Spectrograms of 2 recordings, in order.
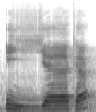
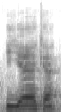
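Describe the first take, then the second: First: The y sound is doubled and held longer. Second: The y sound is short and single. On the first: The speaker calls it right. "On voit ici shadda. Donc, c'est pour appuyer un petit peu" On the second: The speaker calls it wrong. "ce n'est pas iyaka"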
